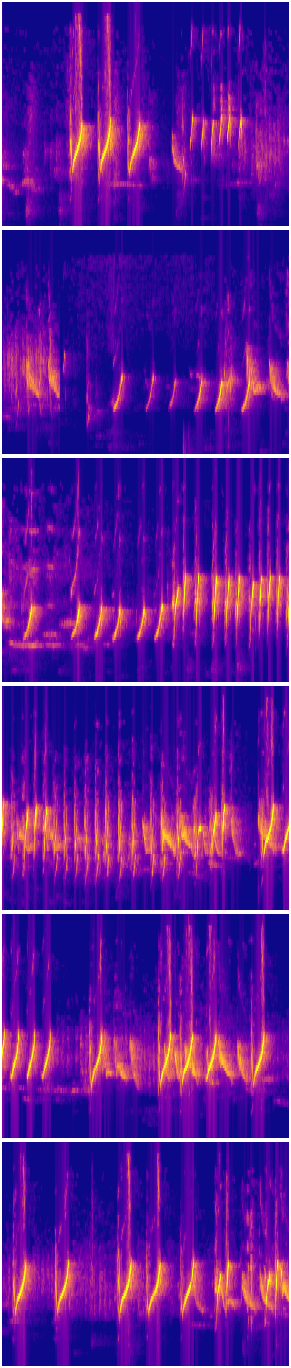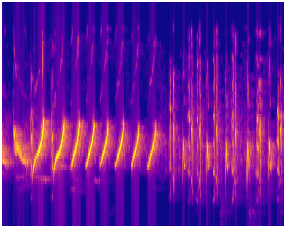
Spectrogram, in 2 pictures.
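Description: Van Hasselt's sunbird ('kolibri ninja') singing a long, varied song of rapid, high, sharp chirps and trills, several notes a second with only short breaks.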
